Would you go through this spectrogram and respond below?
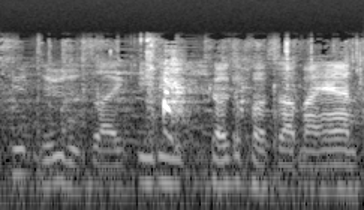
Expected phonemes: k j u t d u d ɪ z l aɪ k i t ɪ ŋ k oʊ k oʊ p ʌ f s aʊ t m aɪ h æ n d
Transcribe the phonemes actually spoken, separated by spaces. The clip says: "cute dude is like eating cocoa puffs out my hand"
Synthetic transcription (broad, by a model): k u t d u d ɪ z l aɪ k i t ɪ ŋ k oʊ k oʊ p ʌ s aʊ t m aɪ h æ n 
